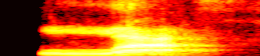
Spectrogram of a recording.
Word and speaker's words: laugh: So all the three first words the GH is pronounced as an F.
